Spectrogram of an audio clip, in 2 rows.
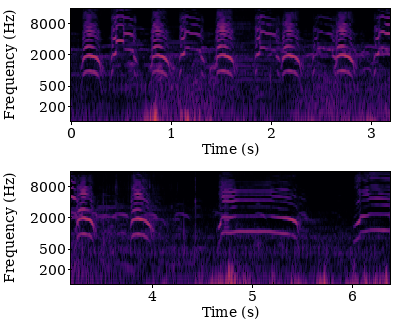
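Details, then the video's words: Several Common Gulls displaying in March 2020 at an upland breeding site in Central Scotland with over 100 birds give shrill, nasal, arched yelps in quick overlapping bursts, then long drawn-out mewing wails, over a low rumble. "Common Gulls (display)"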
